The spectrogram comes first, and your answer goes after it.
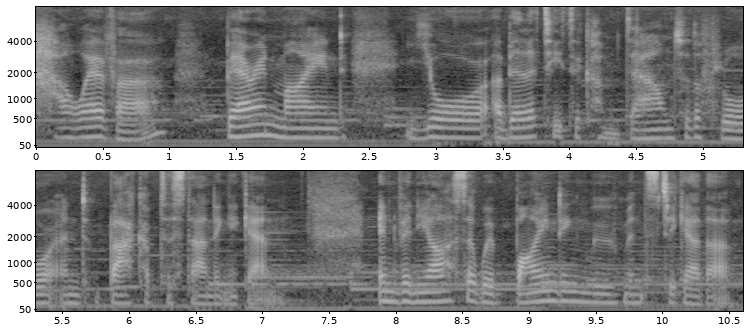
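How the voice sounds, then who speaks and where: A soft-spoken woman with a very deep, low voice talks in a calm tone at a fairly slow pace. Music plays in the background. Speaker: yoga teacher. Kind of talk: yoga class instruction. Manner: soft-spoken, calm.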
